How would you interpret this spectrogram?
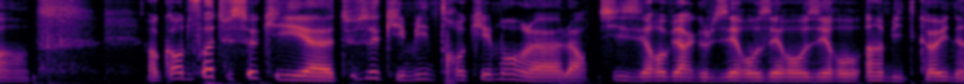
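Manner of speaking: ordinary talk, nothing marked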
